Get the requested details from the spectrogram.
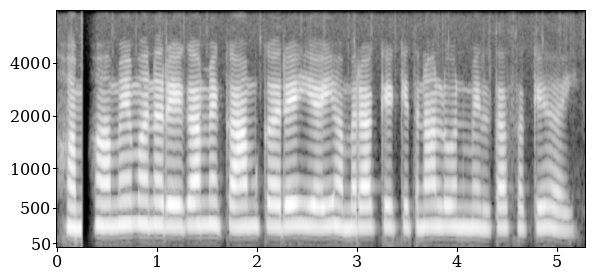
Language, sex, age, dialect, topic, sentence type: Magahi, female, 41-45, Southern, banking, question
